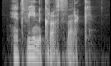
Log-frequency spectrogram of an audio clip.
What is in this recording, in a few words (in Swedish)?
"Ett Vindkraftverk", "Tuulivoimala"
